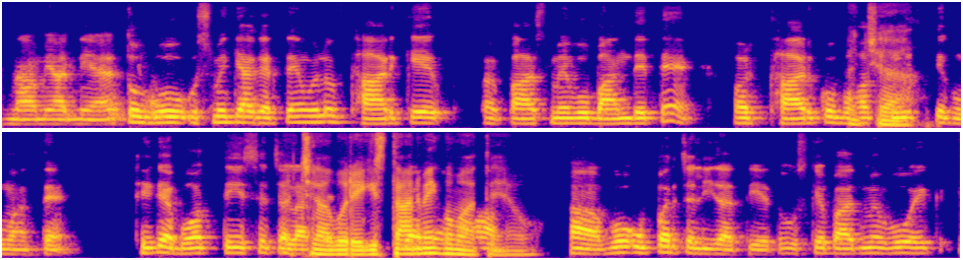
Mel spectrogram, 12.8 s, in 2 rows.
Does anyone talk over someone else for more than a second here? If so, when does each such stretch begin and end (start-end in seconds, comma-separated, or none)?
8.2-9.7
